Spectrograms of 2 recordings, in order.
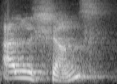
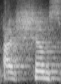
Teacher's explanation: Instead of saying Al-Shams, which is difficult to say, Lam is sacrificing its sound and giving its sound to Sheen and stays there. So Ash-Shams means the sun. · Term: Shamsi letters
